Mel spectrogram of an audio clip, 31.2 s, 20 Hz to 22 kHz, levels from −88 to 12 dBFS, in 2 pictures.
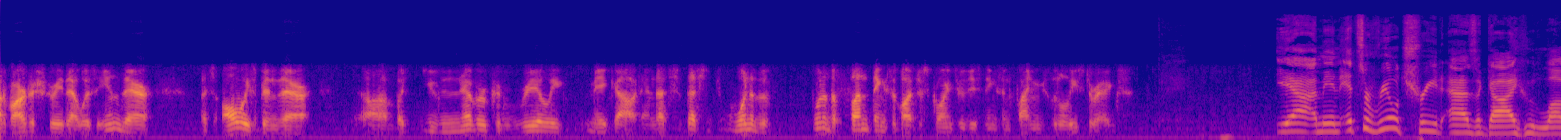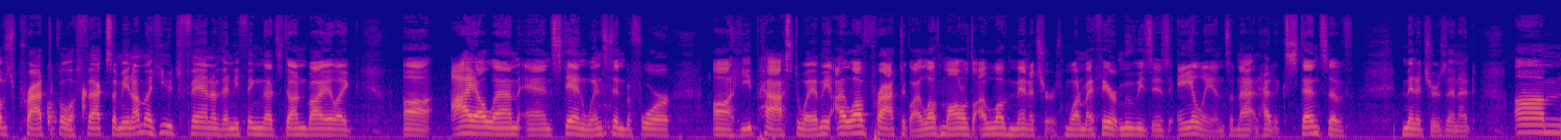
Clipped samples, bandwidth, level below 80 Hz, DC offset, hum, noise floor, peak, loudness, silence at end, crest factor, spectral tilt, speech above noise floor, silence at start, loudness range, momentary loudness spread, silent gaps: under 0.1%; 15.5 kHz; -58 dBFS; under 0.1%; none; -57 dBFS; -2 dBFS; -28 LUFS; 0 s; 28 dB; -4 dB/octave; 28 dB; 0 s; 10 LU; 16 LU; none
